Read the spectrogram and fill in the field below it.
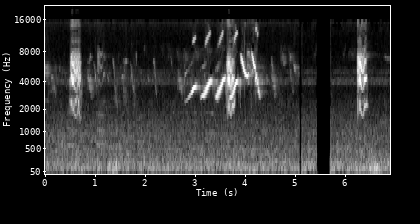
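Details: Female double-collared seedeater piping with tui tui song: a harsh raspy chirp, then a rapid string of rising whistled notes, and a last scratchy chirp near the end; brief dropout in the background.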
